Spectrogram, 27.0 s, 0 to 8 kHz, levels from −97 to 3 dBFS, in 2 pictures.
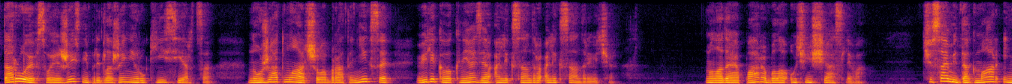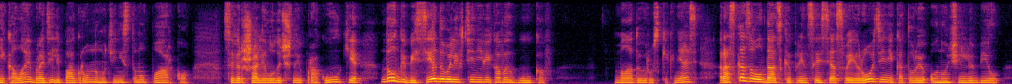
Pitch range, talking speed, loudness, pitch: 165-195 Hz, 120 wpm, -16 LUFS, 180 Hz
